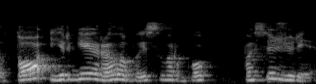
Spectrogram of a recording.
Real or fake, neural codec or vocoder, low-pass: fake; vocoder, 44.1 kHz, 128 mel bands every 256 samples, BigVGAN v2; 7.2 kHz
